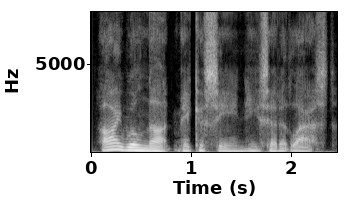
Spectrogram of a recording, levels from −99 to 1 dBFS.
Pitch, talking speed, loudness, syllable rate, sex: 125 Hz, 245 wpm, -17 LUFS, 4.9 syllables/s, male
